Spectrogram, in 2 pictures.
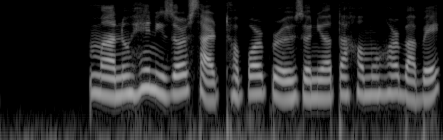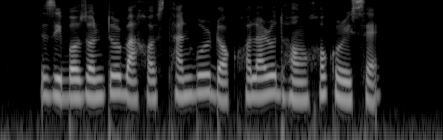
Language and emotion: Assamese, sad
